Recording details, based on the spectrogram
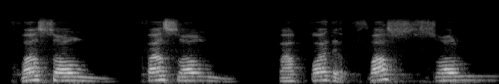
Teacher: Tapi tetap walaupun tarkik, ujung lidahnya tetap ke langit-langit ya. Bukan ujung lidahnya ke gigi.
